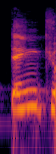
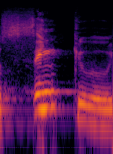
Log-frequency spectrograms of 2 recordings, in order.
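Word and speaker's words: thank you: 뭐라고 합니까 예 aq 그 땡큐 하면 난전이 그냥 토속적인 발음 이고요 생과 땡 에 사이를 발음을 해야 된다고 해요 예 그 사이로 쉥크 이렇게 얘기 해야 된다고 합니다 근데 그땐 교라고 하는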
